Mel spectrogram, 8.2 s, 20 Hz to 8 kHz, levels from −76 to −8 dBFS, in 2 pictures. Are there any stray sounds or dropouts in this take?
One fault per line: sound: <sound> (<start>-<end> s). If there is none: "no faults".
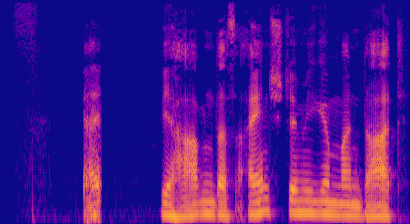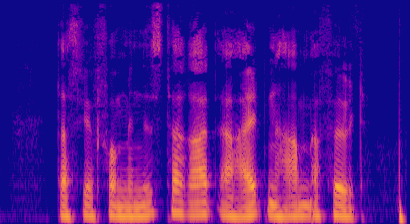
sound: laugh (0.8-1.0 s)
